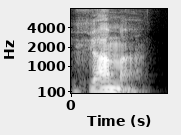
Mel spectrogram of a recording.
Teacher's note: a g sound but it's more of a gargling sound than the English G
